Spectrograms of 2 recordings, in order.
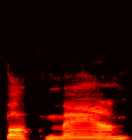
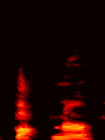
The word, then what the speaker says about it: Buckman: I do this and you mispronounce my name it's Buckman not Buckner Buckman Buckman I'll never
